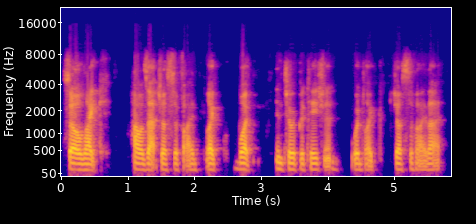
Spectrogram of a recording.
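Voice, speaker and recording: A man calls in to a debate stream and speaks slowly, in a low, flat voice. He stops often and fills the gaps with fillers. His call audio sounds dull and lo-fi. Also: creaky. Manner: hesitant, halting, many fillers. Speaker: caller. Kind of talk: casual debate chat.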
